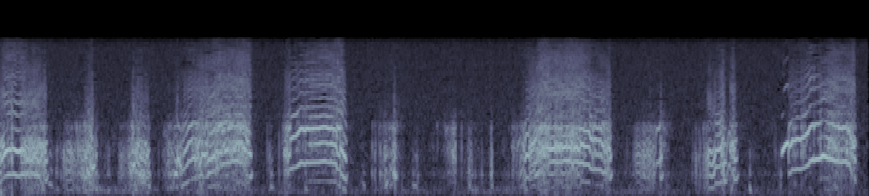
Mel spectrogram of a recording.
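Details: American black bear cubs of the mother bear Jewel in their winter den, active during unusually warm January temperatures as the strengthening cubs crawl around; loud, harmonic, wavering cries come in bursts of about a second, some arching up and down, separated by brief quiet gaps.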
